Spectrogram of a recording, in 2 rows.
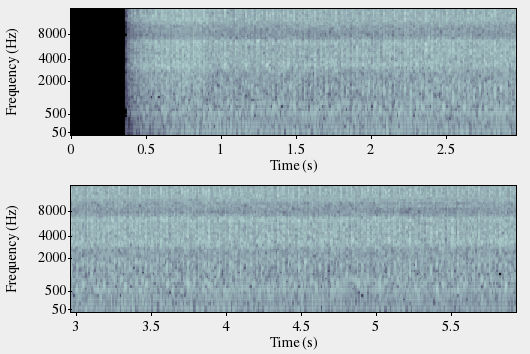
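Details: Nissan Qashqai 1.6 dCi diesel that burns oil, idling: steady hollow knock about three or four a second tied to engine rhythm; piston slap.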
